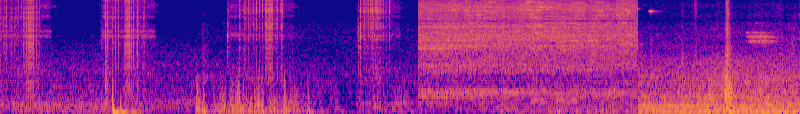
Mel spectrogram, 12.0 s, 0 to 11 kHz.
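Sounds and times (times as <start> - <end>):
welding crackling hiss: 0.0 - 0.8, 1.5 - 2.4, 3.3 - 9.6.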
